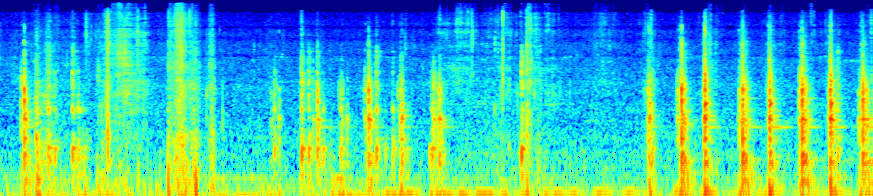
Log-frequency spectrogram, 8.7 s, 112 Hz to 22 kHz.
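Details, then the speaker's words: 2017 Ford Escape 2.5L, right front drive axle: sharp uneven clunks as shaft is rocked, visible up-and-down play; intermediate shaft support bearing loose and spinning in bracket, needs bearing or shaft assembly and probably the support assembly. "You can hear it, and you can see that up and down movement. Well, that's not good at all. That means it's going to need a bearing or a shaft assembly, and probably this whole support assembly here that bolts up to the back of the block."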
